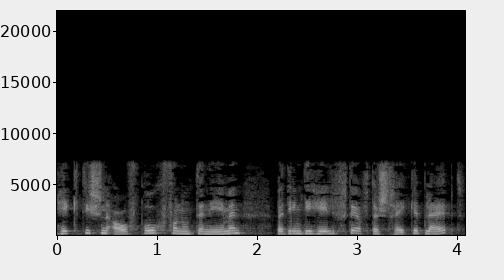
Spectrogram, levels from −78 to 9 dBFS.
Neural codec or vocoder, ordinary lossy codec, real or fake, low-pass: none; none; real; 7.2 kHz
